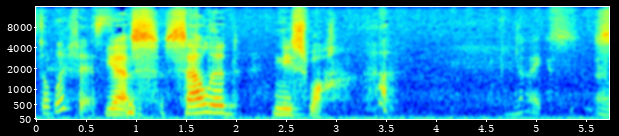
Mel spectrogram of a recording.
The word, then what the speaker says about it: niçoise: school, not French, but I believe it's pronounced salad niçoise.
